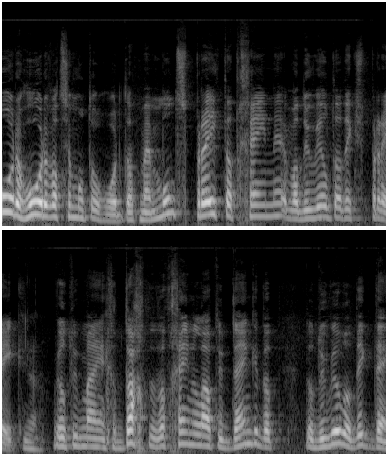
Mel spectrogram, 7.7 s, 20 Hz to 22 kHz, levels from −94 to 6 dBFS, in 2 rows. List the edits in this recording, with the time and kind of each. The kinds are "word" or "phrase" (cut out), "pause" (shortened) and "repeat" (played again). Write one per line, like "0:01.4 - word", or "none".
0:04.3 - pause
